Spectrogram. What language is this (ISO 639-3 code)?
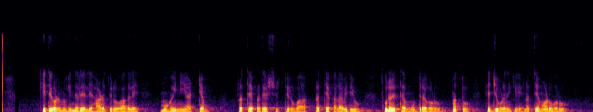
kan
